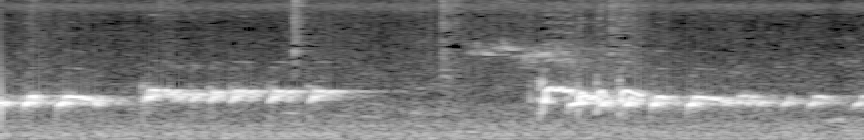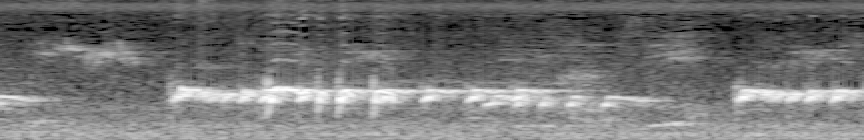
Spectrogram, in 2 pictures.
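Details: Local zebra dove in full song, a morning prompt for other doves: mellow trilled coos in long rolling runs with brief gaps between, steady background hiss.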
